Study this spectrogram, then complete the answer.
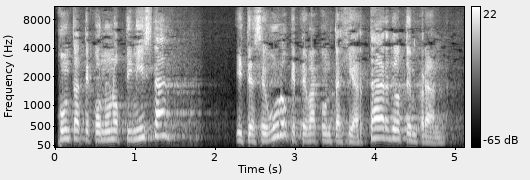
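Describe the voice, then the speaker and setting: A man's voice: high-pitched, lively intonation, normal speed, a little mellow. A male pastor with a Mexican accent preaching a sermon, emphatic and full of rhetorical questions, in a church. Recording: echoey church hall.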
